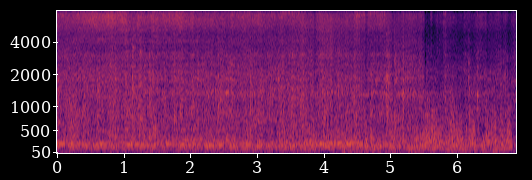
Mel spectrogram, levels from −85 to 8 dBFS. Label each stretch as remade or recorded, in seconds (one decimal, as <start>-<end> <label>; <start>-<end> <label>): 0.0-1.0 remade; 1.0-2.6 recorded; 2.6-6.9 remade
